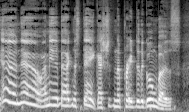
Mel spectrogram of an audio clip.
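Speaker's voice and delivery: high, freaked-out, panicked voice. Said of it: "she gets all freaked out".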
